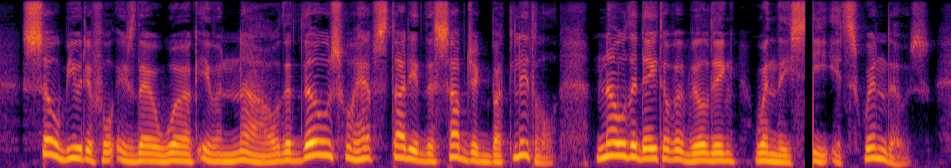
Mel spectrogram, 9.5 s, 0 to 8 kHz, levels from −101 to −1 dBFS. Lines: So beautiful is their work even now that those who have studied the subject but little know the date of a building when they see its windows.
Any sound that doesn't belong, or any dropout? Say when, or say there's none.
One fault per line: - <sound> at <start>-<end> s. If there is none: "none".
- dropout at 8.0-8.1 s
